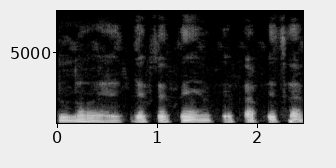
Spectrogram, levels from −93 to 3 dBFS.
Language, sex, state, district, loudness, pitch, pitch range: Hindi, male, Bihar, Araria, -18 LUFS, 100 Hz, 95-105 Hz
